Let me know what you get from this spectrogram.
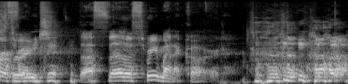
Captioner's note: all laugh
